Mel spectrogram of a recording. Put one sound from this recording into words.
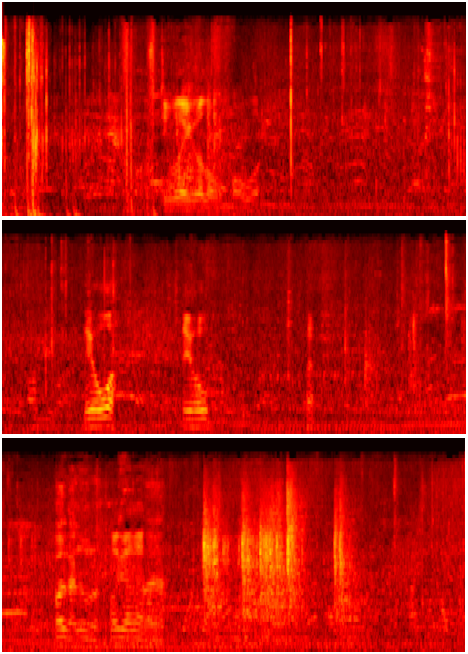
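A man speaks close to a phone microphone.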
